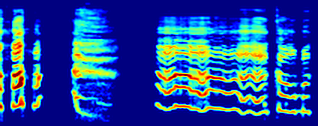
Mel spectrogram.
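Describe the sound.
An adult voice imitates a crying baby: a few short sobbing bursts, a breathy gasp, then a long wavering wail and a final cry, fairly loud with no other speech.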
